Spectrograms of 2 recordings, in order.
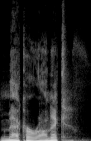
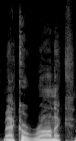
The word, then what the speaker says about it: macaronic: I believe it's pronounced macaronic.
